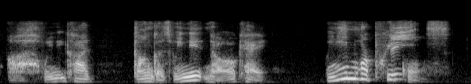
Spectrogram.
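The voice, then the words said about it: Imitates another person's voice. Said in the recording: “Lucas voice ... you need to kind of breathe in when you're talking”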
